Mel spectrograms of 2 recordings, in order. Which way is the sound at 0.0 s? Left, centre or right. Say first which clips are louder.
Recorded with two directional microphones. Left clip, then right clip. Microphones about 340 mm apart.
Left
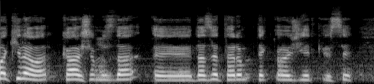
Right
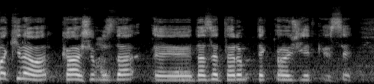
Left 4 dB; centre.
